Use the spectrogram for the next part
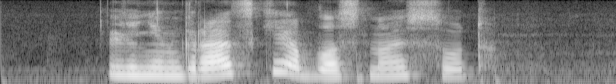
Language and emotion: Russian, neutral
